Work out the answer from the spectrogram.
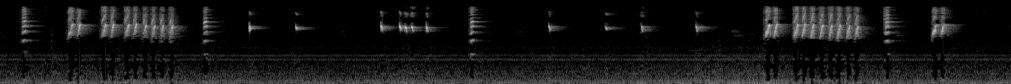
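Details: Grey-cheeked bulbul, locally cucak kinoy, recorded for song tutoring and luring: dense buzzy rattling trills at the start and again later, with many sharp high downslurred chips in between.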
